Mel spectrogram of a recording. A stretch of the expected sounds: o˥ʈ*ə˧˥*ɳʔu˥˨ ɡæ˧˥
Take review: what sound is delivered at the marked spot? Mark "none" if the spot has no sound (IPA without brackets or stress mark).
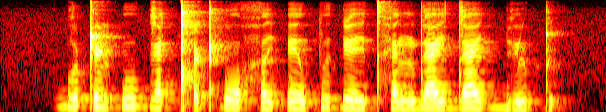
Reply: ɨ˧˥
